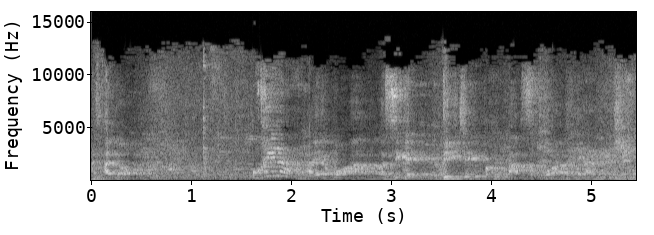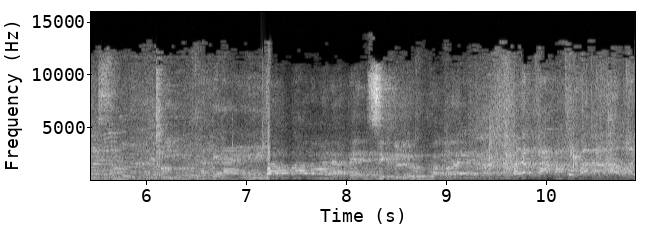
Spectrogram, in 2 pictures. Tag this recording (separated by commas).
Speech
